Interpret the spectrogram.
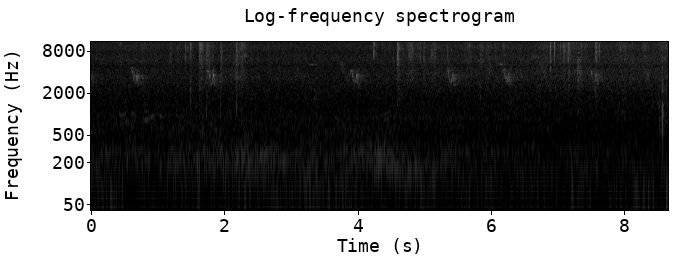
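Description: A small bird chirping in the background, a short falling chirp every second or so, over a steady low rumble and scattered faint rustling clicks.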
